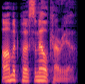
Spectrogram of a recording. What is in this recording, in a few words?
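"armoured personnel carrier", British English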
